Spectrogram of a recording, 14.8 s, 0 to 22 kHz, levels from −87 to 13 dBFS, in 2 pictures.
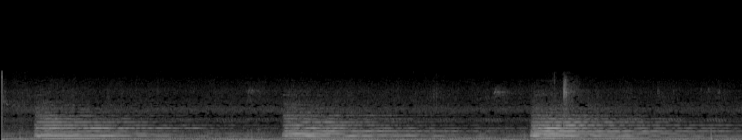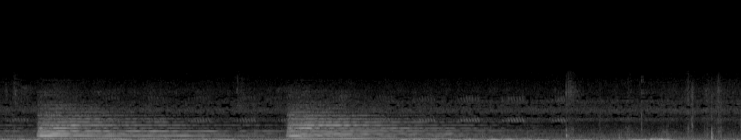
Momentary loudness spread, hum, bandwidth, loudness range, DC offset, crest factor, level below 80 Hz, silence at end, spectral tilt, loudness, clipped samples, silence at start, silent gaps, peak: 15 LU; none; 11 kHz; 5 LU; under 0.1%; 20 dB; -54 dBFS; 0 s; -4.5 dB/octave; -36 LUFS; under 0.1%; 0 s; none; -18 dBFS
